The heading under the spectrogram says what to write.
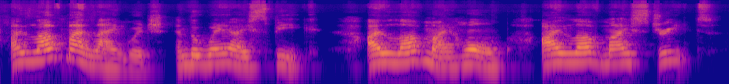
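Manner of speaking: put-on bright read-aloud voice for children; reading a picture book to kids; storybook reading. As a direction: read it to the class with a lilt.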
